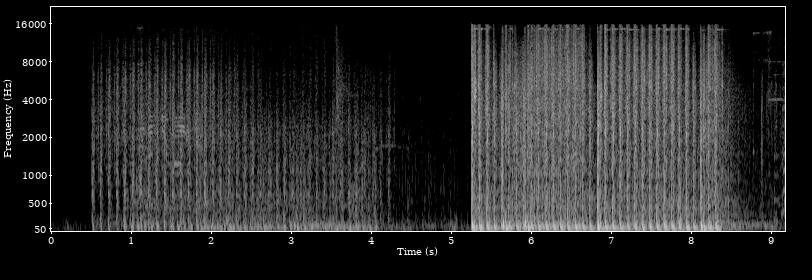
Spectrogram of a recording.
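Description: Automatic gunfire in a Call of Duty Resurgence match, two long rapid bursts of close, loud shots separated by a brief lull, the second burst harsher and louder, with no talk.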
